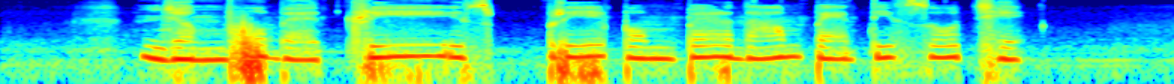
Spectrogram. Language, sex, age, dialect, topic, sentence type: Magahi, female, 25-30, Northeastern/Surjapuri, agriculture, statement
